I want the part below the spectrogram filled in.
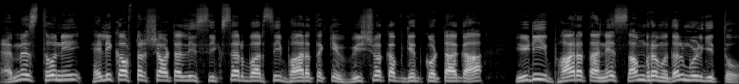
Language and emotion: Kannada, happy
